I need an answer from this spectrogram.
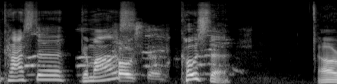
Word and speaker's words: Costa: Costa. All right. Now, yeah, Costa, just like Costa Rica.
